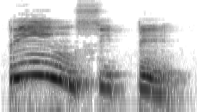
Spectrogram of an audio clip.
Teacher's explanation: São 3 sílabas, mas a sílaba prim nós falamos mais forte. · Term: sílaba tônica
